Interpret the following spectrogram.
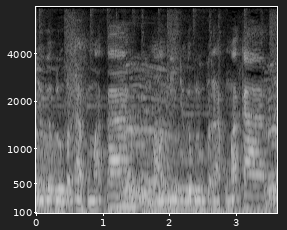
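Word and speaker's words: Mamee: Biasanya Mami. Bacanya Mami.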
